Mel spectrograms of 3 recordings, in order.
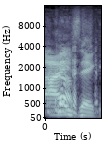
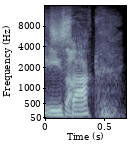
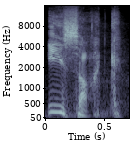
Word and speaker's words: Isaac: Now Looks like Isaac. It looks like Isaac. It's, yes, but yeah, I found out. Oh, it's that's pronounced Isak? Isak.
